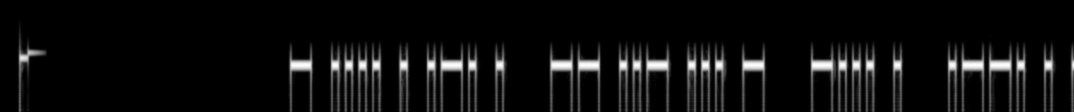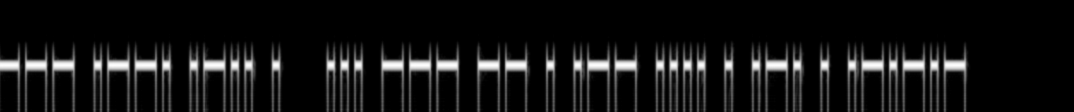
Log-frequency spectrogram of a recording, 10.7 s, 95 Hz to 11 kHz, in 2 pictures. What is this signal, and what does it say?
Morse code, heard as a keyed tone, about 34 wpm, 700 Hz. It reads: THERE MUST BE PEOPLE SOMEWHERE.
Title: Sentences from Top 1400 Words 35wpm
